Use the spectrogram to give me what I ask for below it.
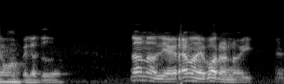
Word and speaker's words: Voronoi: voy a quedar todo el tiempo diciendo la pronunciación incorrecta en el video y voy a quedar como pelotudo. No, diagrama de Voronoi. Voronoi.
